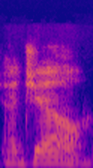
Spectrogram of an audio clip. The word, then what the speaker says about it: Jel: Jel, I think is the way her name is pronounced.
